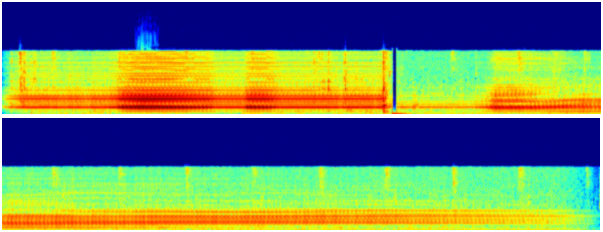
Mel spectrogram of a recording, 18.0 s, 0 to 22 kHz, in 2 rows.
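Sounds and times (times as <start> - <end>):
tube humming: 0.0 - 17.9.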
